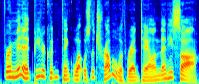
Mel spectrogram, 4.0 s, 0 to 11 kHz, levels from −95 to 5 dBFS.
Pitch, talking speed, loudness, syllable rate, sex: 150 Hz, 240 wpm, -18 LUFS, 5.5 syllables/s, male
